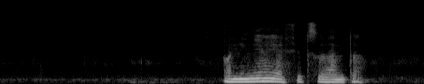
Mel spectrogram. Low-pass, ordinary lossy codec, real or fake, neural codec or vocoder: 7.2 kHz; none; fake; codec, 16 kHz, 2 kbps, FreqCodec, smaller model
